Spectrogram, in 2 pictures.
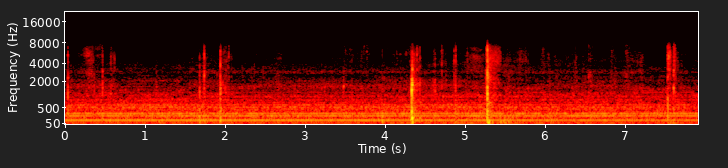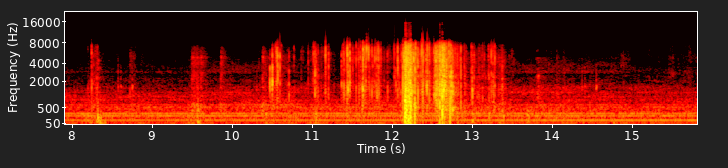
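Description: Trading cards handled with a few light clicks and taps, then about ten seconds in a card pack's wrapper crinkles and tears open for around three seconds, loudest near the end; a steady low hum underneath.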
